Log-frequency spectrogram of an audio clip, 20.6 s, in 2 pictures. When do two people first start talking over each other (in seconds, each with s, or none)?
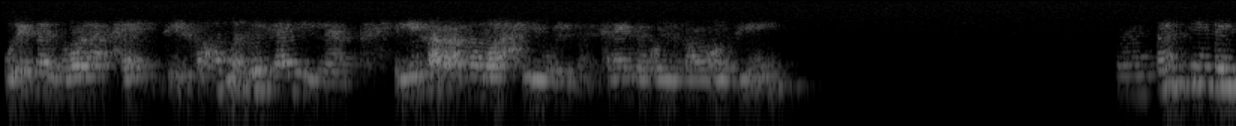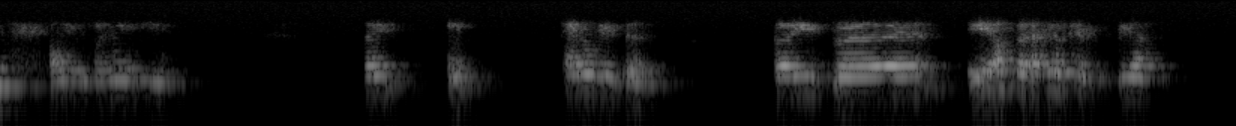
none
